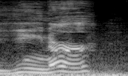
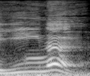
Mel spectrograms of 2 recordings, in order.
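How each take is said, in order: First: The word ends with an 'er' sound. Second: The word ends with an 'ah' sound. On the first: The speaker calls it wrong. "Don't say it with an E R" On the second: The speaker calls it right. "Say it with an A"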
